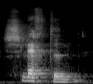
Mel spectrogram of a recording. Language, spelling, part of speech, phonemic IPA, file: Dutch, slechten, verb / noun, /ˈslɛxtə(n)/, Nl-slechten.ogg
- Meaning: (verb) 1. to smoothe, to even out 2. to remove, to make disappear; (noun) plural of slechte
